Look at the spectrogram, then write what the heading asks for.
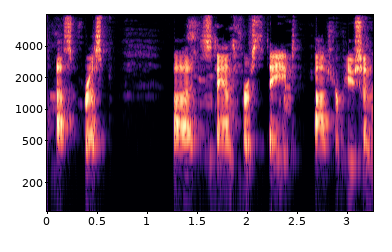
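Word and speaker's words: SCRSP: c rsp which stands which we pronounce s crisp uh stands for state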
